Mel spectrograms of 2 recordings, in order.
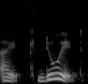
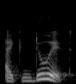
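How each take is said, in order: No difference in how they are said.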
